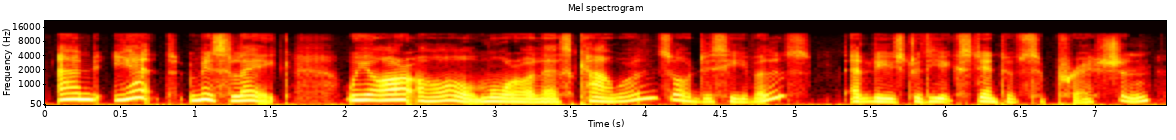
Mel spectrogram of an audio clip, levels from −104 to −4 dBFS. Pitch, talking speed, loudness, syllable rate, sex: 205 Hz, 150 wpm, -16 LUFS, 4.2 syllables/s, female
